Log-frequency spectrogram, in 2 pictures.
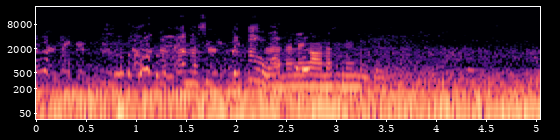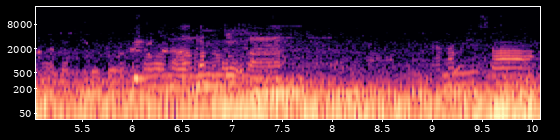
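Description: Steady low rumble of a car driving, heard from inside the cabin, with voices talking over it at times.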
